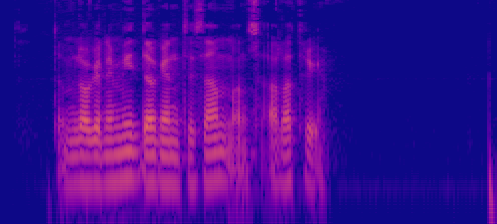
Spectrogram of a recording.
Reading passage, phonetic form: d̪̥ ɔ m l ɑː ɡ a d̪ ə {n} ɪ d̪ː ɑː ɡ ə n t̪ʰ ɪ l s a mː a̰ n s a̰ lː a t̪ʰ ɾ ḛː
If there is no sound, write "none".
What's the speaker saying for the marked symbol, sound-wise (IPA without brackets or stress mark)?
m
